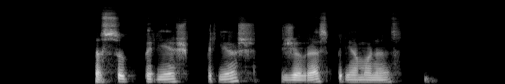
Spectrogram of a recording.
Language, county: Lithuanian, Kaunas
